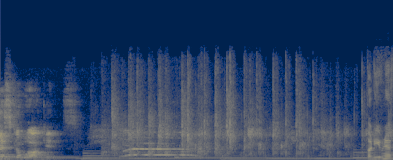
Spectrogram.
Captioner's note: audience applause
